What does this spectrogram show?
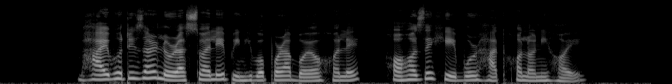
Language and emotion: Assamese, neutral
